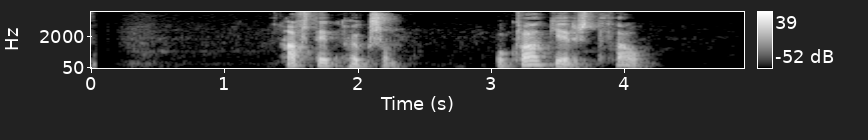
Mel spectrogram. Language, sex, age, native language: Icelandic, male, 40-49, Icelandic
